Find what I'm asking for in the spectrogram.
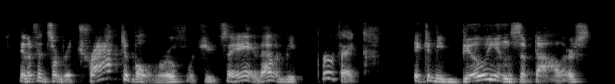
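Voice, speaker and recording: Somewhat breathy, a man's voice sits at a fairly high pitch and moves at a moderate pace. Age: 60s. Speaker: soccer fan and commentator. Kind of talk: casual chat.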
